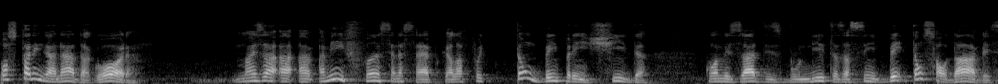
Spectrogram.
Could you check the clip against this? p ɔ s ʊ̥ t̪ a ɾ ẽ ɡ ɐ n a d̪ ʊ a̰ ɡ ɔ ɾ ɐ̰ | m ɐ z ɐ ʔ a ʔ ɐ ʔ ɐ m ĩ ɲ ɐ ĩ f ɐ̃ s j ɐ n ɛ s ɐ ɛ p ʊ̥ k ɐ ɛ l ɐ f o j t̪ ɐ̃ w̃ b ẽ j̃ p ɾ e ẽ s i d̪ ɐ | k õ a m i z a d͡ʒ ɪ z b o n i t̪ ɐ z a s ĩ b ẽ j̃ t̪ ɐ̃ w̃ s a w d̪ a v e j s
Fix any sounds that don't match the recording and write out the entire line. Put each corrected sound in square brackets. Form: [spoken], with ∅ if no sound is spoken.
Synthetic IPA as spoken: p ɔ s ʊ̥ t̪ a ɾ ẽ ɡ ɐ n a d̪ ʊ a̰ ɡ ɔ ɾ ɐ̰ | m ɐ z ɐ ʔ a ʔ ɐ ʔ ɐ m ĩ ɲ ɐ ĩ f ɐ̃ s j ɐ n ɛ s ɐ ɛ p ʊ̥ k ɐ ɛ l ɐ f o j t̪ ɐ̃ w̃ b ẽ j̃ p ɾ e ẽ [ʃ] i d̪ ɐ | k õ a m i z a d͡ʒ ɪ z b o n i t̪ ɐ z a s ĩ b ẽ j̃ t̪ ɐ̃ w̃ s a w d̪ a v e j s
